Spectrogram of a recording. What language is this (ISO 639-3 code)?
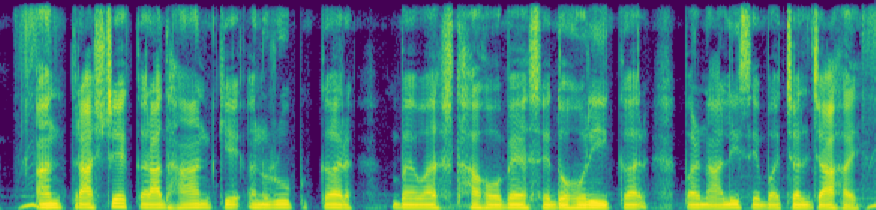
mag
